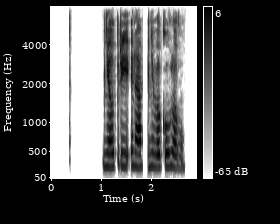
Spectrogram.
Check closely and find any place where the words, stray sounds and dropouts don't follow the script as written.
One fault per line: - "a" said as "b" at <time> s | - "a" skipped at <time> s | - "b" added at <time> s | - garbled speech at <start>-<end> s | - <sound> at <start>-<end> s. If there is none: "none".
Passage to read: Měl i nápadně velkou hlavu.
- "prý" added at 1.3 s
- dropout at 1.8-1.9 s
